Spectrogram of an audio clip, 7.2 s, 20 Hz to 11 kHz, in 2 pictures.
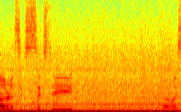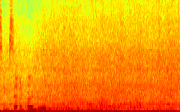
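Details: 1976 Pontiac Trans Am twin-turbo big block with solid roller cam on Microsquirt, after fixing 2000 rpm idle: about 600 rpm, short of the desired 700; low even idle, steady throb, no stumbling or hunting; idling much better.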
